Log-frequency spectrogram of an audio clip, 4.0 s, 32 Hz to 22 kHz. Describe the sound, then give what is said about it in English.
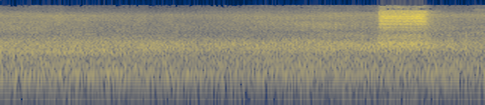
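A route 266 city bus rumbles along the road amid steady traffic roar, with a brief high-pitched squeal, like brakes, near the end. No one speaks. “Okay, that's the 266 heading in the opposite direction, the direction from which I just came.”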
